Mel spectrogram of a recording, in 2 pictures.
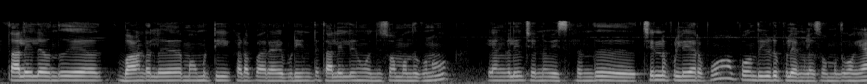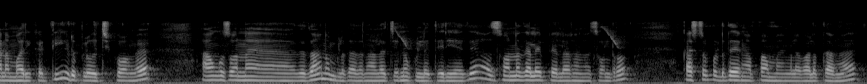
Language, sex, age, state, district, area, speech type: Tamil, female, 30-45, Tamil Nadu, Kallakurichi, rural, spontaneous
